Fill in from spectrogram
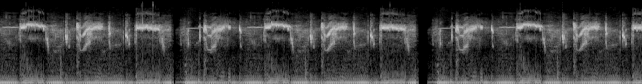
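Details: Swiftlet lure sound for a new nesting building: repeated rising whistled chirps mixed with buzzy twittering at a steady rhythm, over a constant low electrical hum.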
